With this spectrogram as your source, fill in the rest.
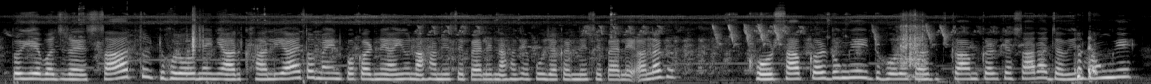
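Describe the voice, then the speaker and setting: A woman's high-pitched voice at a fairly slow pace, with fairly even intonation and noticeable background noise. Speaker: vlogger, housewife. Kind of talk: vlog narration. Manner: casual.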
